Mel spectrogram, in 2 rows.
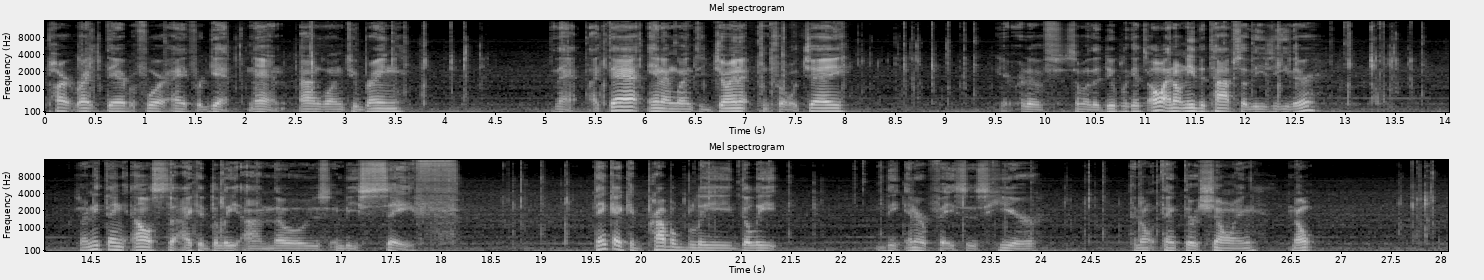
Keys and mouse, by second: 0.2 x, 1.8 Tab, 2.5 KP_1, 4.0 g, 6.2-7.3 drag, 7.3 ctrl+j, 7.6 Tab, 8.0 a, 8.5 w, 8.8 a, 9.2-10.4 middle drag, 11.6-13.2 drag, 13.2 x, 16.5 middle click, 18.9 middle click, 24.0 click, 24.4 middle click, 25.5 middle click, 25.7 middle click, 27.6 x.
